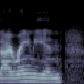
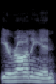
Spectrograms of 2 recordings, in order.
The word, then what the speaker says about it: Iranian: a Iranian girl, and I apologize if I said Iranian last time. It is Iranian or Iran, because she even says it in the book that's how you pronounce it.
